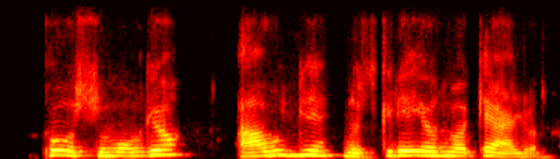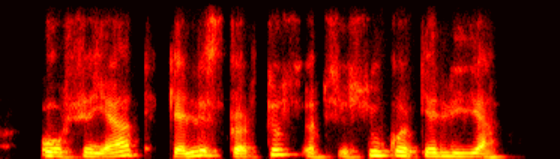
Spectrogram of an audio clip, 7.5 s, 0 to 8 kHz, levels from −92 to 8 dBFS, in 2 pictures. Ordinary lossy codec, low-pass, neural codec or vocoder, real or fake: Opus, 24 kbps; 7.2 kHz; codec, 24 kHz, 3 kbps, HILCodec; fake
